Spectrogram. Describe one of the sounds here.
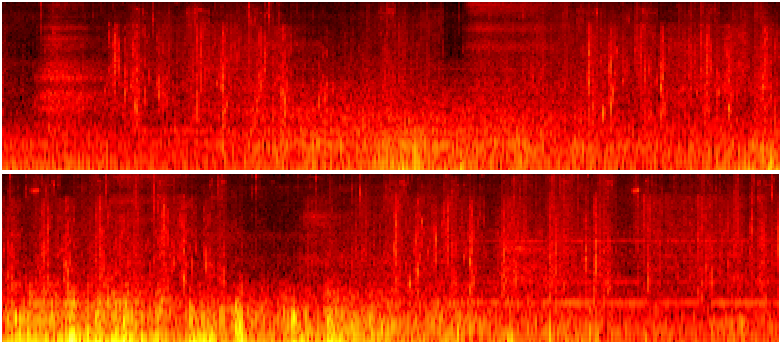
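Footsteps tread softly on grass and wooden boards.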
